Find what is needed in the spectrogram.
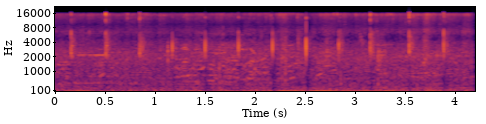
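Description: Wind buffeting the microphone as a steady low rumble, over the background chatter of a crowd of passers-by, with scattered short high clicks.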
